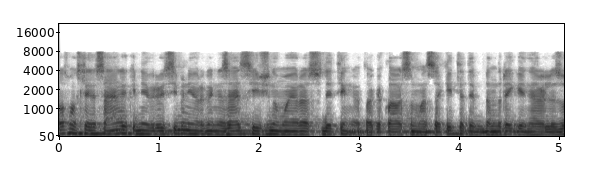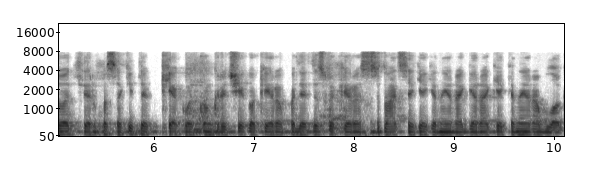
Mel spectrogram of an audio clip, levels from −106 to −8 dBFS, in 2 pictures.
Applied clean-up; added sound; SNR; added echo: none; none; none; none.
